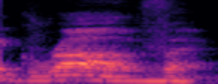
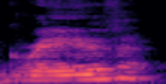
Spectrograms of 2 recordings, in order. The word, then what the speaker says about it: grave: greek is called a grave it looks like grave but it's pronounced grav and you can see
